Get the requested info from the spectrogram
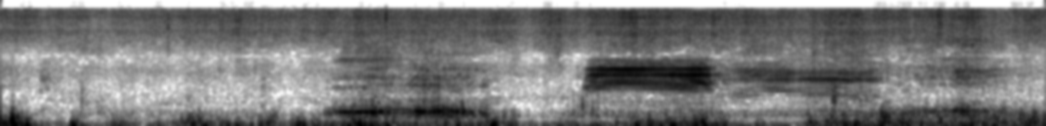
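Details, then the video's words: Cattle grazing on grass: a low, brief moo a little past two seconds, followed by a louder, higher drawn-out moo around four to six seconds, with constant low rustling and chewing noise beneath. "CUTE AND FUNNY COW SOUND EATING GRASS COMPILATION - COW MOOING"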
